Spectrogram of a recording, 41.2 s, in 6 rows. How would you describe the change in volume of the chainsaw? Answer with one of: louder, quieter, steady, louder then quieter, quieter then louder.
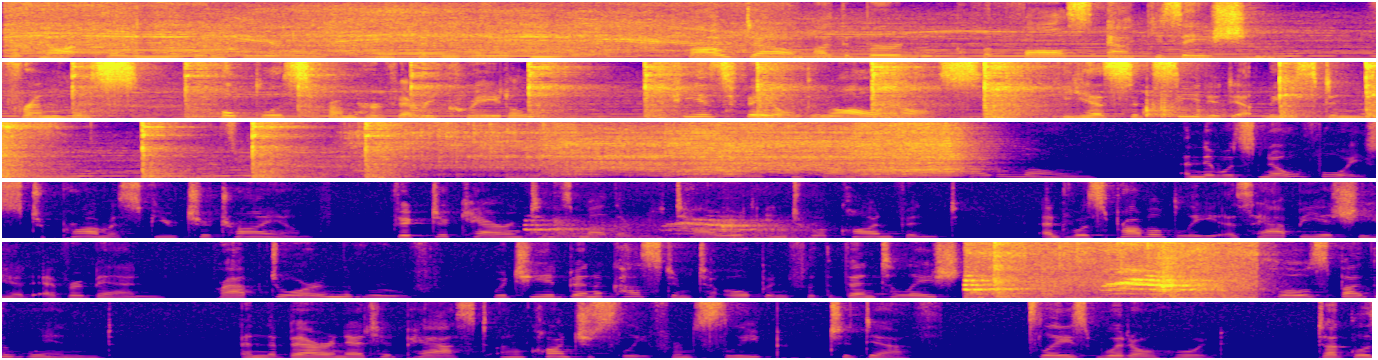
quieter.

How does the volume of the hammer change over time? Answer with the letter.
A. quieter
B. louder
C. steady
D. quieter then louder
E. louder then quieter
E.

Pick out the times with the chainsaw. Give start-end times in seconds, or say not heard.
0.0-18.6.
